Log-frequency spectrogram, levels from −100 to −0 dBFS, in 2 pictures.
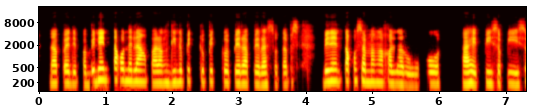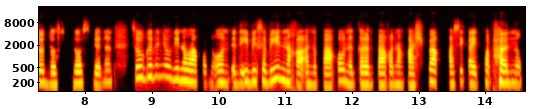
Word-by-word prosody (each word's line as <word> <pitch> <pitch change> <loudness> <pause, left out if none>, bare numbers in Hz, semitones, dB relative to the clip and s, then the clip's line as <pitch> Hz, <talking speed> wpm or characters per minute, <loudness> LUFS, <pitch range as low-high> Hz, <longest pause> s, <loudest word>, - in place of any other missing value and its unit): na 195 +1 +1
puwede 200 -1 0
pa, 185 - -5
binenta 235 +4 +6
ko 235 - +2
na 220 -1 -2
lang 215 -1 +4
parang 200 0 +1
ginupit-gupit 215 0 -5
ko 205 -1 -3
pira-pira 190 -2 +1
tapos 185 +2 -7 0.3
binenta 220 +1 +4
ko 235 - -5
sa 220 -2 +1
mga 205 -1 -3
kalaro 185 -4 -4 0.2
ko 195 -1 -3 0.3
kahit 190 -1 +3
piso-piso, 195 +1 -2
dos 180 -1 -3 0.2
dos 195 0 -1
gano'n. 180 +5 -2 0.3
So, 275 +1 +1
gano'n 295 +2 -3
'yong 285 -2 -4
ginawa 225 -4 +3
ko 195 - -10
noon, 210 +1 -3
eh, - - 0
'di 200 +2 0
ibig 220 0 -3
sabihin 230 +2 0
nakaano 190 -2 +1
pa 170 -1 +1
ako 225 0 -3
nagkaroon 185 -1 -1
pa 180 0 +3
ako 185 - -2
ng 185 -1 -6
cashback 190 +4 +3
kasi 190 +2 -2
kahit 190 -3 +1
papaano 200 -3 +3
200 Hz, 180 wpm, -24 LUFS, 185-220 Hz, 0.3 s, binenta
